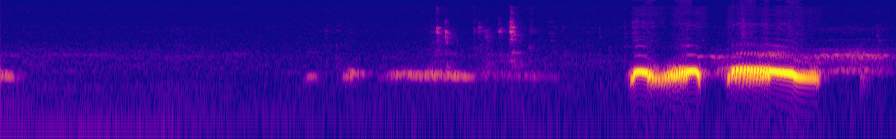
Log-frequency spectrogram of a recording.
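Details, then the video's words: Spotted dove cooing in the Đồng Pha voice used to lure wild doves: a long quiet lead-in of faint murmurs, then two loud rolling coos near the end, the last one longer. "Tiếng cu gáy giọng Đồng Pha thúc đấu rút bổi nhanh"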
